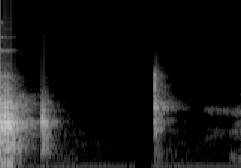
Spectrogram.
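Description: A few brief, light clicks separated by dead silence.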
